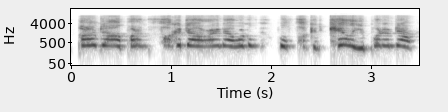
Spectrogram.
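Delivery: high-pitched, urgent commands; acted police shouting. Cops burst in ordering the man down, high urgent shouting.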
